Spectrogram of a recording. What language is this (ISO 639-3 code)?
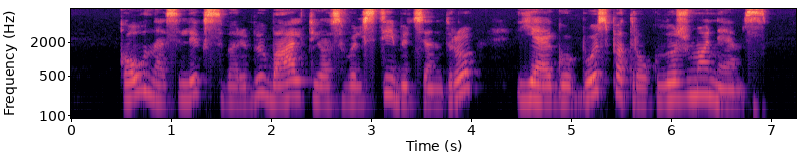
lit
